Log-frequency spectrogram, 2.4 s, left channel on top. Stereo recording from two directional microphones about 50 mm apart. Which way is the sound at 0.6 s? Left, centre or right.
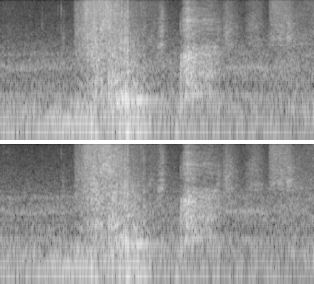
Left.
